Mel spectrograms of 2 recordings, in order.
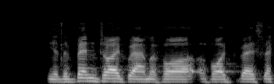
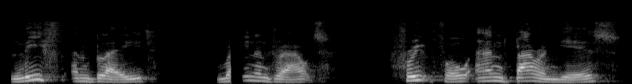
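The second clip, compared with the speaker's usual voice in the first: put-on slow, reverent reading of an old creed; solemn reading; slower than usual. Pastor reading the catechism answer to his church, slow and reverent. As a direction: read each pair of words slowly and let it settle.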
